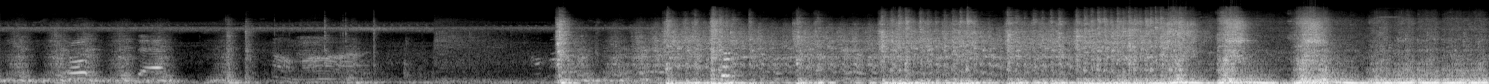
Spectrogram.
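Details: 1976 AMC Gremlin with a salvage AMC 360 (5.9L) V8, starting after exhaust, brake and tuning work, with fuel pumping slowly: catches at about six seconds and settles into a deep, steady, even rumble with no misses. Normal running.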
